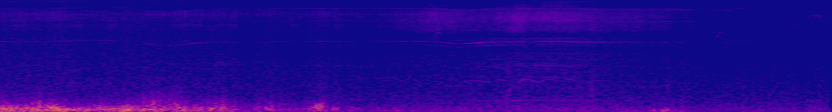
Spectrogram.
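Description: Near silence: faint outdoor ambience with a faint, steady high-pitched tone, and a low rumble that fades away over the first few seconds.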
